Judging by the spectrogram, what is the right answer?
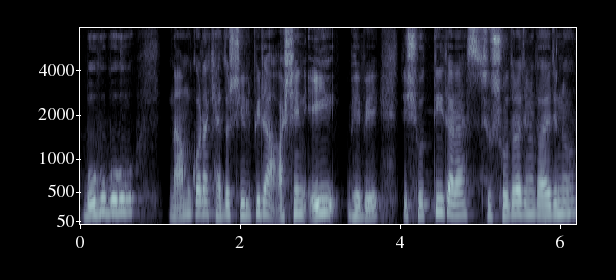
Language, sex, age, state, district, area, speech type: Bengali, male, 18-30, West Bengal, South 24 Parganas, rural, spontaneous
